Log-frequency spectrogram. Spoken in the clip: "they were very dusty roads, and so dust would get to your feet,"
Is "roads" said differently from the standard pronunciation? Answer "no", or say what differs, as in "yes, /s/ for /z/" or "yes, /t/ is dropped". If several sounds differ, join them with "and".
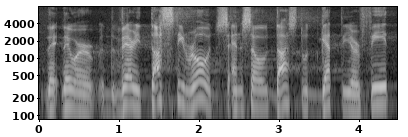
yes, /s/ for /z/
